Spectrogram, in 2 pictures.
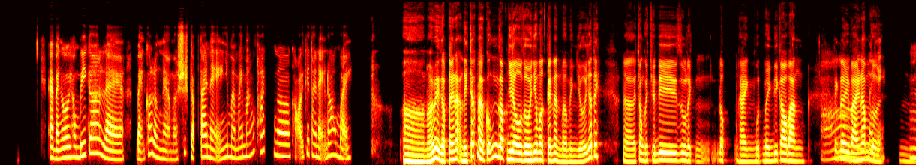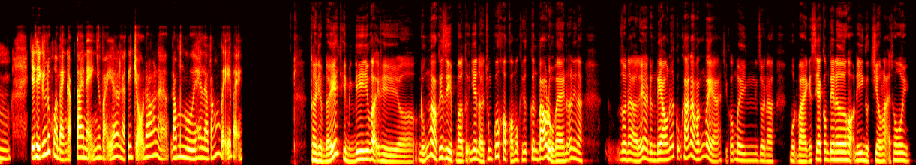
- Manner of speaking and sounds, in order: tapping; other background noise
- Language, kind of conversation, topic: Vietnamese, podcast, Bạn đã từng suýt gặp tai nạn nhưng may mắn thoát nạn chưa?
